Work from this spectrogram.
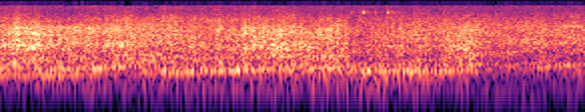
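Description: A Mustang race car engine hums at a distance during a qualifying session, a faint steady tone slowly rising and drifting in pitch as the car circulates, with no voices.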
